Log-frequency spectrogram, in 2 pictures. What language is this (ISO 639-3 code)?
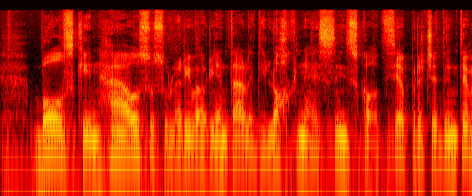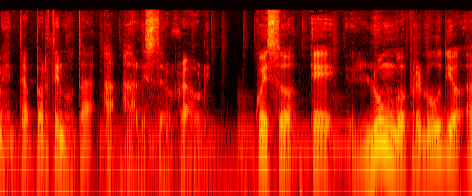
ita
